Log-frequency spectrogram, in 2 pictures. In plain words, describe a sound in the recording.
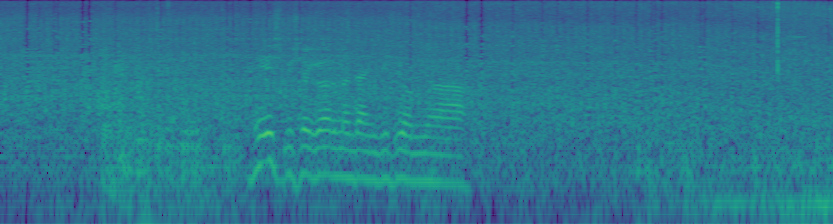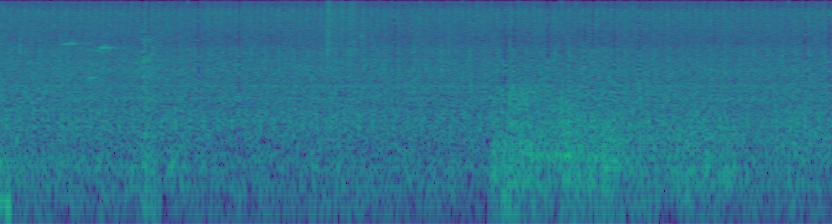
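Rain patters steadily on a windscreen.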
